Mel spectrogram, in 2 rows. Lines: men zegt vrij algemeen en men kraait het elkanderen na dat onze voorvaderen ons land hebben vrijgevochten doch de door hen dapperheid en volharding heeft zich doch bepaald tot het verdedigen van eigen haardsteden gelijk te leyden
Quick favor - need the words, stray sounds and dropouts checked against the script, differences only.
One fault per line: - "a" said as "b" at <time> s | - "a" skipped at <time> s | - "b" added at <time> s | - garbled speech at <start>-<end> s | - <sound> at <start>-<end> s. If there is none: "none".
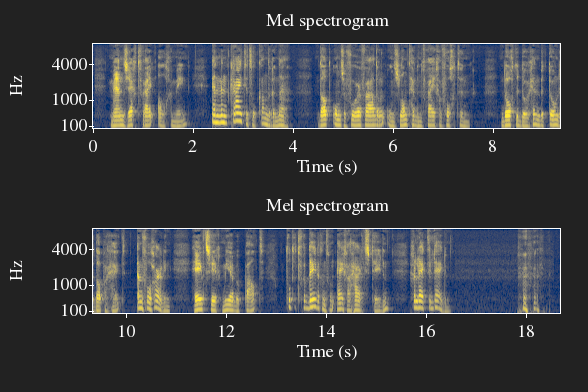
- "betoonde" added at 8.9 s
- "doch" said as "meer" at 11.9 s
- laugh at 17.8-18.5 s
